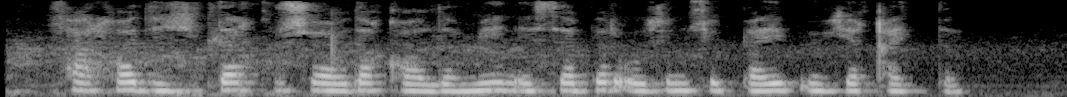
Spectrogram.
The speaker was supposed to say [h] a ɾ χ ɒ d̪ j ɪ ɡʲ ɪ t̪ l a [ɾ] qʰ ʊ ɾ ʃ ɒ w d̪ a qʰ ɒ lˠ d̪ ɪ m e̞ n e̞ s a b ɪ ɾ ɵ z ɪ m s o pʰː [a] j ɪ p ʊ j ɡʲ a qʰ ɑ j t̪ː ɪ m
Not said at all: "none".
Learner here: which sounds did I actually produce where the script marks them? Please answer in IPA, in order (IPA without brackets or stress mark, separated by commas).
f, ɾ, a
